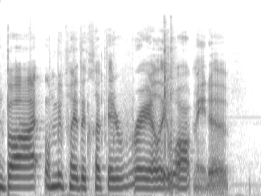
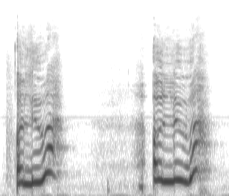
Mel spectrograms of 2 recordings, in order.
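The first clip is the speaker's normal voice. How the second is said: odd French-like lilt, higher pitch; 6 semitones higher, 4 dB louder than usual. Repeating a greeting word aloud with a weird French-sounding inflection. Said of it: "I put a weird inflection on it".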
